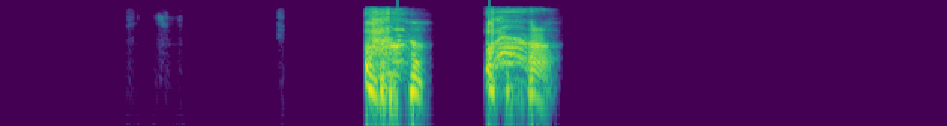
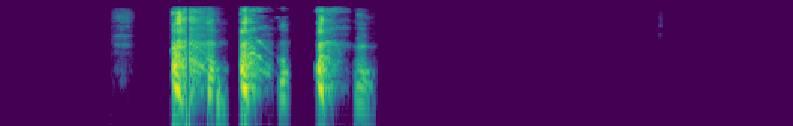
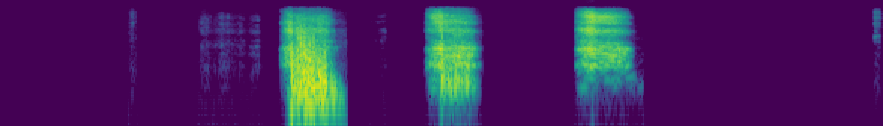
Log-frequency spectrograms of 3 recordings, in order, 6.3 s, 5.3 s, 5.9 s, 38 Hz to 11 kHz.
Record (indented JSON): {
  "cough_length": "6.3 s",
  "cough_amplitude": 29570,
  "cough_signal_mean_std_ratio": 0.27,
  "three_cough_length": "5.3 s",
  "three_cough_amplitude": 32109,
  "three_cough_signal_mean_std_ratio": 0.2,
  "exhalation_length": "5.9 s",
  "exhalation_amplitude": 30898,
  "exhalation_signal_mean_std_ratio": 0.29,
  "survey_phase": "beta (2021-08-13 to 2022-03-07)",
  "age": "45-64",
  "gender": "Male",
  "wearing_mask": "No",
  "symptom_none": true,
  "smoker_status": "Ex-smoker",
  "respiratory_condition_asthma": false,
  "respiratory_condition_other": false,
  "recruitment_source": "REACT",
  "submission_delay": "6 days",
  "covid_test_result": "Negative",
  "covid_test_method": "RT-qPCR",
  "influenza_a_test_result": "Negative",
  "influenza_b_test_result": "Negative"
}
